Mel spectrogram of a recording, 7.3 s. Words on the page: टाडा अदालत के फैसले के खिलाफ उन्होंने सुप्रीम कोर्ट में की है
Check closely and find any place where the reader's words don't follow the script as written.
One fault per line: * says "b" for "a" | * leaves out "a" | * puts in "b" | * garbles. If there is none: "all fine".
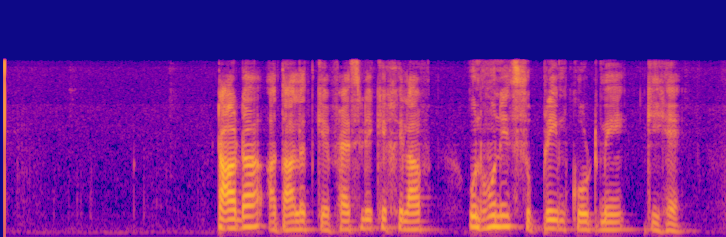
all fine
